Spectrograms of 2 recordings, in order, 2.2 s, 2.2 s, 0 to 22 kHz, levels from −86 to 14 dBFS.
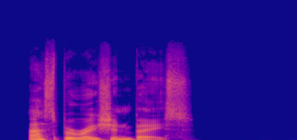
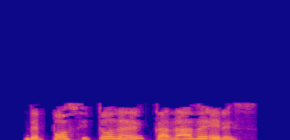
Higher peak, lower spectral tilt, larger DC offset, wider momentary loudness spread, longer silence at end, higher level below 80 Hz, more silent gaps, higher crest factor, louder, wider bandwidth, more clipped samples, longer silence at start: second, -6 dBFS vs -2 dBFS; about the same, -5 dB/octave vs -6 dB/octave; neither; first, 12 LU vs 6 LU; first, 0.8 s vs 0.35 s; about the same, -40 dBFS vs -40 dBFS; neither; about the same, 18 dB vs 16 dB; second, -22 LUFS vs -16 LUFS; first, 15 kHz vs 6 kHz; neither; about the same, 0.2 s vs 0.2 s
